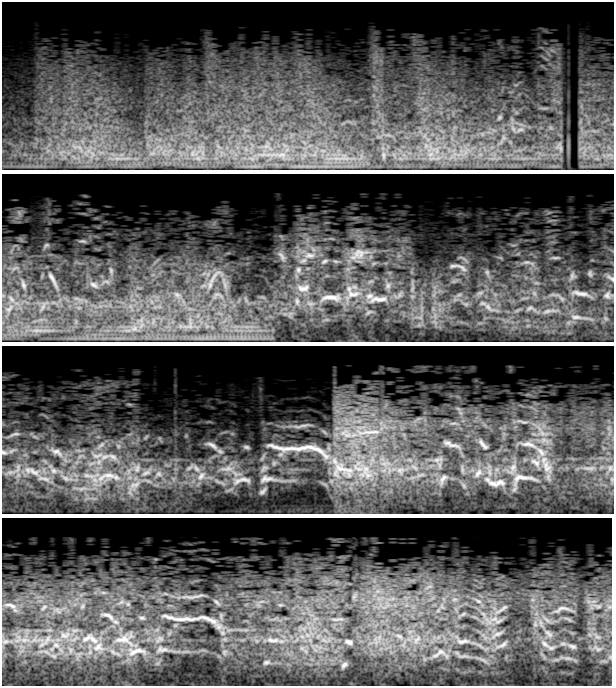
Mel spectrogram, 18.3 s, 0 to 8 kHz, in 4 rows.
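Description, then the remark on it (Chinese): Live recording from the streets of Beijing on the night of June 3, when martial-law troops used tanks and machine guns on students and residents: a dense crowd shouting and clamoring without pause, many agitated voices overlapping into a loud, steady roar that briefly thins near the middle before swelling again. “以下的一段当时的实况录音剪辑是北京街头的枪声和民众的喊声。”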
